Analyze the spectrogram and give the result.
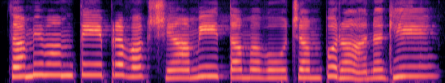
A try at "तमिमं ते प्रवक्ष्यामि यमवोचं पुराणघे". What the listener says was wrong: तम नहीं, यम है। तमिमं ते प्रवक्ष्यामि यमवोचं पुराणघे।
